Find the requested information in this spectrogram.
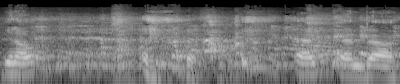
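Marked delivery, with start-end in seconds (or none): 0.4-2.9 high, airy laugh; a long, silent wheeze of laughter; real laugh. Real, not acted. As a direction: laugh at the memory. Laughs at himself in sweater.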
